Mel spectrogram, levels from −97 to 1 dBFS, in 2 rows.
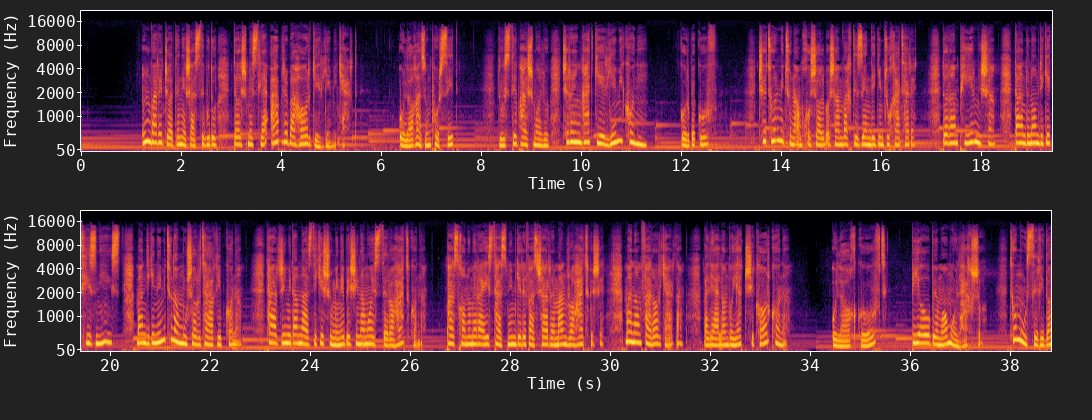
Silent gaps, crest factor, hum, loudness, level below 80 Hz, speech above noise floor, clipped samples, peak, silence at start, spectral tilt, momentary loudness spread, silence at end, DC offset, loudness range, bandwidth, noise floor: none; 14 dB; none; -14 LUFS; -40 dBFS; 34 dB; under 0.1%; -2 dBFS; 0 s; -4.5 dB/octave; 13 LU; 0 s; under 0.1%; 4 LU; 15 kHz; -48 dBFS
